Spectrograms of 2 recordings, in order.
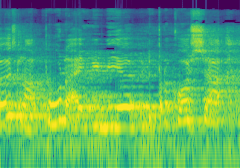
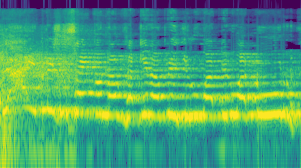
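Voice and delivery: shouted exorcism; 11 semitones higher than usual. Real, not acted. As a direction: yell the prayer to drive the spirit off. Shouting prayers against a ghost.

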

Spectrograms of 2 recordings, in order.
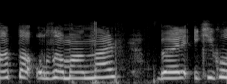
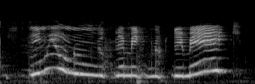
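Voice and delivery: much higher whining refusal; pitched-up petulant complaint; whiny protest; 9 semitones higher than usual. Real, not acted. Whining at forced download.

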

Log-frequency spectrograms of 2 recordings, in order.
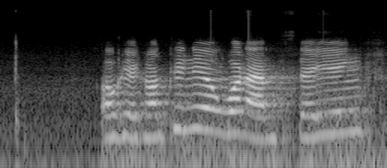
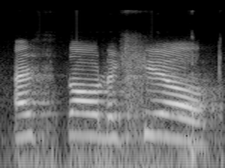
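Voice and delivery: ordinary talk, nothing marked

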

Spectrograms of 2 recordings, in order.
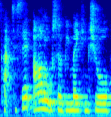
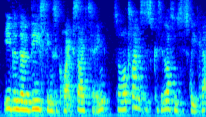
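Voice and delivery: ordinary talk, nothing marked

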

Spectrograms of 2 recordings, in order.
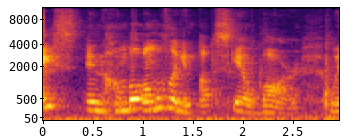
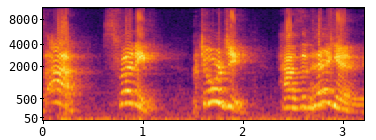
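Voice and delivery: Fluffy greeting bouncers; 9 semitones higher, 6 dB louder than usual. Acted. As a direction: hail old pals at the door. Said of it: "Fluffy goes".

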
